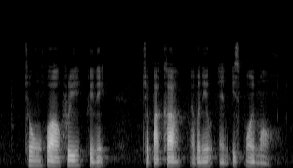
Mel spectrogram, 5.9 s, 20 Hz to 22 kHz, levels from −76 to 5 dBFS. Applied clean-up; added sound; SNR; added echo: none; none; none; none.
